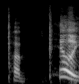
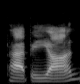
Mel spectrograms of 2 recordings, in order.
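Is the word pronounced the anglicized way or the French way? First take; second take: anglicized; French. First: It is pronounced the anglicized local way. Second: It is pronounced the French way. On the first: The speaker calls it right. "No, no, we say Papillion" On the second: The speaker calls it wrong. "which is indeed French for butterfly, but we don't say papillon"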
